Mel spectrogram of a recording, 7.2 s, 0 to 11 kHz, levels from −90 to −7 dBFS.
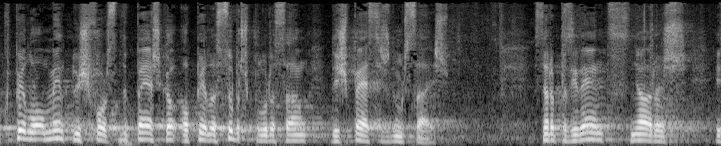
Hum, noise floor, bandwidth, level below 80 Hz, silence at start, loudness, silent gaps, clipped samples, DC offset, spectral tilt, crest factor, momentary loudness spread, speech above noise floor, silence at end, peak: none; -45 dBFS; 11 kHz; -54 dBFS; 0 s; -19 LUFS; none; under 0.1%; under 0.1%; -5.5 dB/octave; 16 dB; 8 LU; 27 dB; 0 s; -4 dBFS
